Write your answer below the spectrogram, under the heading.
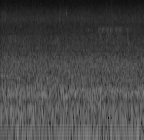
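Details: Many honey bees humming together during reorganisation of a colony that had raised queen cells, in cooling weather; an even, continuous droning buzz without pauses, strongest in the lower-middle range.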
